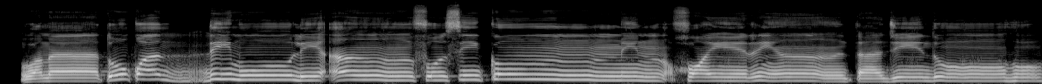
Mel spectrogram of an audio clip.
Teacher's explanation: میم ساکن کے بعد ایک اور میم ہے، یہاں پر ادغام شفوی ہوگا، غنہ کر کے پڑھیں گے · سین کے بعد میں سیٹی ہوگی، کاف کی آواز باریک ہوگی · وَمَا تُقَدِّمُوا لِأَنفُسِكُم مِّنْ خَيْرٍ تَجِدُوهُ، قاف کی آواز پر ہے، دال کو جماؤں کے ساتھ ادا کریں گے ذرا رک کر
